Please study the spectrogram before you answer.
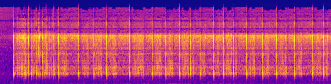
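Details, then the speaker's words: Homemade AM superhet receiver with a suspected AGC problem. Steady hiss broken by sharp, fairly regular clicks several times a second: a pulse-type interference signal that fades when turned all the way down but returns, source unknown. "if I go all the way down it seems like it goes away but it comes back that I don't know what it is but it's obviously something that's not a solid signal a pulse type"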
